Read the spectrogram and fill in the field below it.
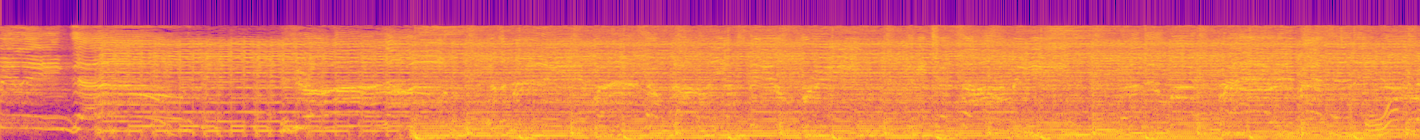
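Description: A loud cover song with harsh, screeching vocals over a dense full band; heavy bass and drums kick in a few seconds in and the strained singing continues throughout.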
